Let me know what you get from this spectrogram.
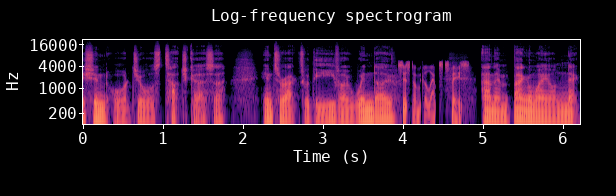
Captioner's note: automated voice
